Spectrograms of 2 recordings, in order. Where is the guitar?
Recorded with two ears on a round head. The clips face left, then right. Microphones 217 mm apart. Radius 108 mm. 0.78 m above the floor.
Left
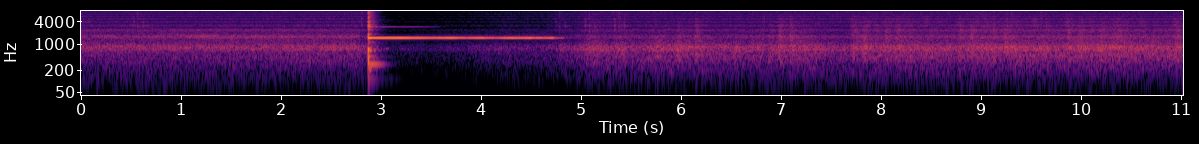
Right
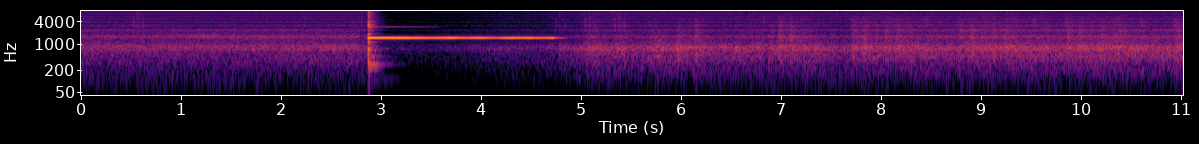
20° left (ahead or behind), 0.7 m.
